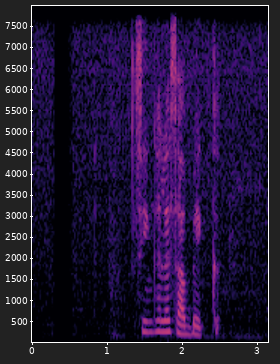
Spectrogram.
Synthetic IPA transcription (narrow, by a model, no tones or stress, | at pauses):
siŋɦələsabekːə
